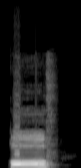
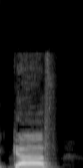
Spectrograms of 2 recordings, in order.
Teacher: अब फर्क इनके अंदर मुफख्खम और मुरक्कक का है, यानी पुर और बारीक का है। कौफ को हम मोटा पढ़ते हैं कौफ, काफ को बारीक पढ़ते हैं काफ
